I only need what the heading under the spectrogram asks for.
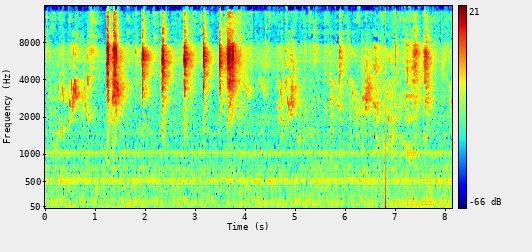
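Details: Budgerigar chatter made of sharp, scratchy high squawks repeated roughly every half second in a quick series, then softer twittering, with a single click near the end.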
